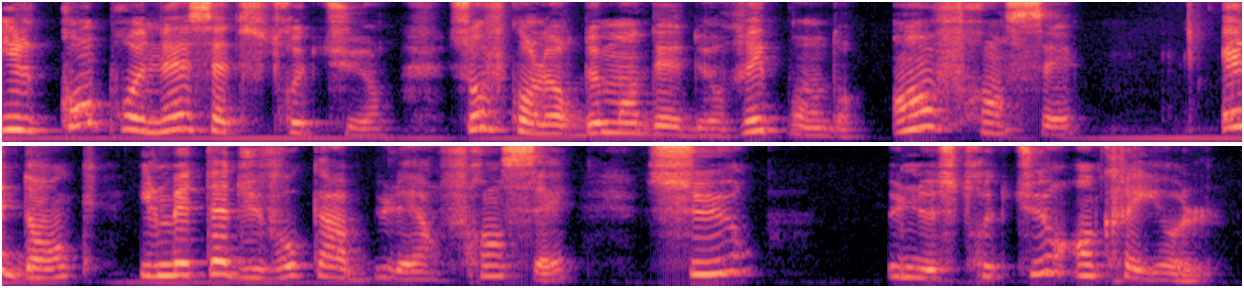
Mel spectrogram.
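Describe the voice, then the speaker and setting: Speaking very slowly at a medium pitch, a woman uses vocal fry and very wide pitch swings in a dark, mellow tone. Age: 60s. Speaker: educator on Creole language. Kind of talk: educational talk.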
